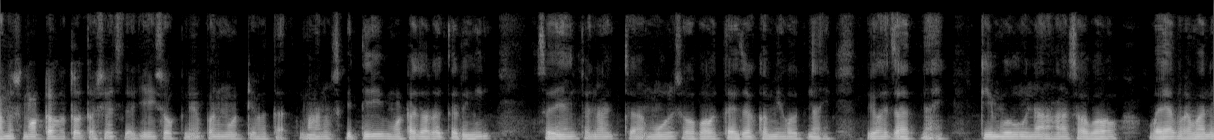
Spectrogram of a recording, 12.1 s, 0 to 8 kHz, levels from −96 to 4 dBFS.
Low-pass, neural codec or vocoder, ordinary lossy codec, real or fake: 7.2 kHz; codec, 16 kHz in and 24 kHz out, 1.1 kbps, FireRedTTS-2 codec; MP3, 64 kbps; fake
